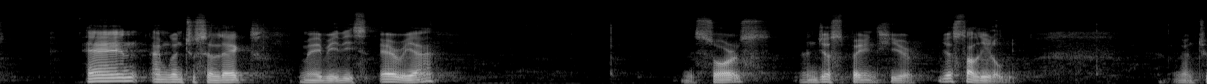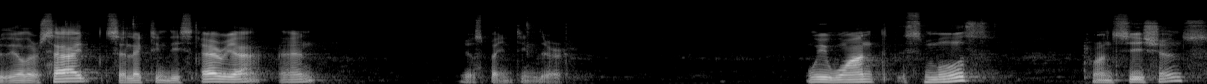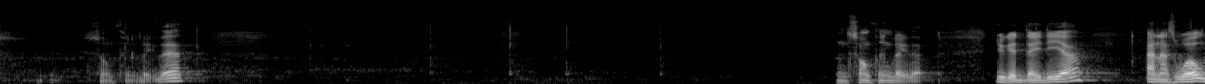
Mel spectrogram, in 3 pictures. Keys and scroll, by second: 2.3 space, 9.9 space, 21.8 space, 25.8 space, 28.1 space, 32.8 space.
